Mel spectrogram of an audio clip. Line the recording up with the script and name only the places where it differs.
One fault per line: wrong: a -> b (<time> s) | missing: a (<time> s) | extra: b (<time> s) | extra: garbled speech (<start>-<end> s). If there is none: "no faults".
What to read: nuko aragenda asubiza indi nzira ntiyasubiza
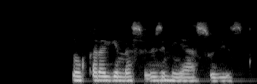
missing: indi nzira (1.6 s)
